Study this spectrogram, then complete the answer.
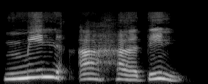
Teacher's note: पीछे अभी बताया मैंने आपको ना, आगे हमजा आ रहा है हरूफे हल्की में से, तो नून जी का यहाँ पे नून अगर साकिन है और उसके बाद अगर हरूफे हल्की में से कोई लफ्ज आ जाए तो फिर नून को उसकी तमाम सिफात के साथ पढ़ते हैं, यानी कि नून को पूरा पढ़ते हैं, फिर गुन्ना नहीं किया जाता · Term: नून का इजहार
